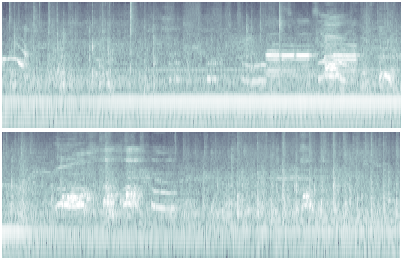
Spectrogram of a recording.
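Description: Plastic wheels of a toddler's ride-on toy car roll and rumble over a wooden floor.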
